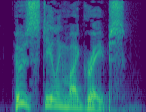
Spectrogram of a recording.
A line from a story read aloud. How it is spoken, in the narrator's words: Howell called out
